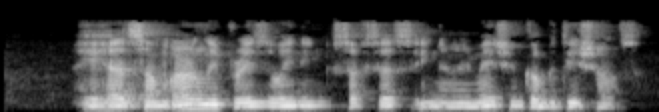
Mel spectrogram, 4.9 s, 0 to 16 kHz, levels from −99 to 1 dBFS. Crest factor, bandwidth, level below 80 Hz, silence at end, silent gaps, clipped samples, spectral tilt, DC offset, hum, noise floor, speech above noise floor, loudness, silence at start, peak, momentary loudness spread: 16 dB; 7.8 kHz; -60 dBFS; 0.2 s; none; under 0.1%; -5 dB/octave; under 0.1%; none; -69 dBFS; 52 dB; -18 LUFS; 0.6 s; -2 dBFS; 9 LU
